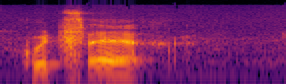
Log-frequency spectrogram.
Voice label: "my belly button", hupa

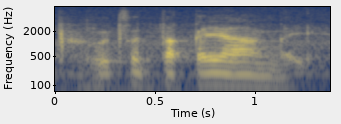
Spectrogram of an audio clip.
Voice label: "my hip", hupa

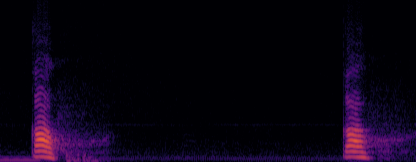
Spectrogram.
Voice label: yew wood, hupa

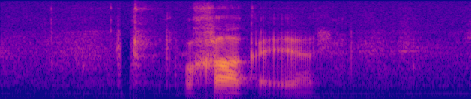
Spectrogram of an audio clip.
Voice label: "my body", hupa

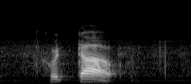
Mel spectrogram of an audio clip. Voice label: "my beard", hupa

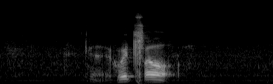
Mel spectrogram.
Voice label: "my breasts", hupa

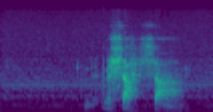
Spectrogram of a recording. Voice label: "its gills", hupa

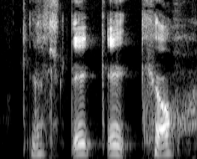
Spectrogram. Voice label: large Red-headed woodpecker, hupa

